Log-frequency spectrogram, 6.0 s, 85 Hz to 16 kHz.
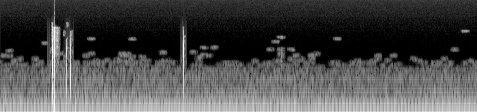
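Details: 2009 Ford Focus, 2.0L four-cylinder, automatic, about 45,000 miles, at idle: low, throbbing, uneven pulse with a few stray ticks. Rough idle.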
